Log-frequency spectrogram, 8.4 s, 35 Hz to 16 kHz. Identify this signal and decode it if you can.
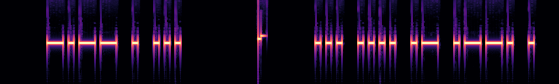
Morse code, heard as a keyed tone, about 15 wpm, 700 Hz. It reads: YES SHAPE
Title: Sentences from Top 500 Words - New Word Drill - 15wpm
